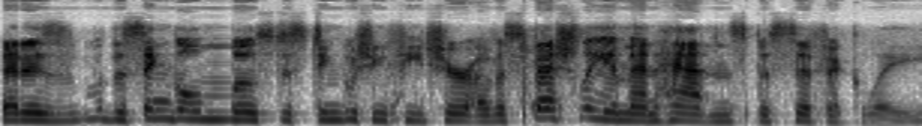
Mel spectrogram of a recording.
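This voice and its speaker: At a fairly quick pace, a woman with an American accent speaks in a medium pitch with fairly even intonation and very even loudness. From US Northeast, North Jersey / New York area. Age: 30s. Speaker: gamer, streamer. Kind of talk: casual chat.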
